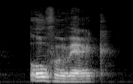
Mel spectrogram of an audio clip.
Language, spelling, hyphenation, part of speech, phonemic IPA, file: Dutch, overwerk, over‧werk, noun, /ˈoː.vərˌʋɛrk/, Nl-overwerk.ogg
- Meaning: work done in overtime, overwork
